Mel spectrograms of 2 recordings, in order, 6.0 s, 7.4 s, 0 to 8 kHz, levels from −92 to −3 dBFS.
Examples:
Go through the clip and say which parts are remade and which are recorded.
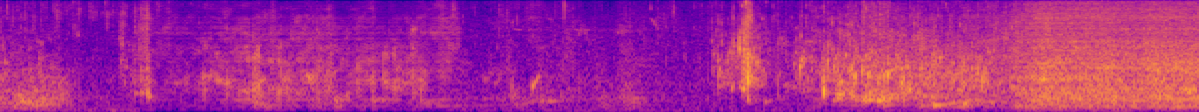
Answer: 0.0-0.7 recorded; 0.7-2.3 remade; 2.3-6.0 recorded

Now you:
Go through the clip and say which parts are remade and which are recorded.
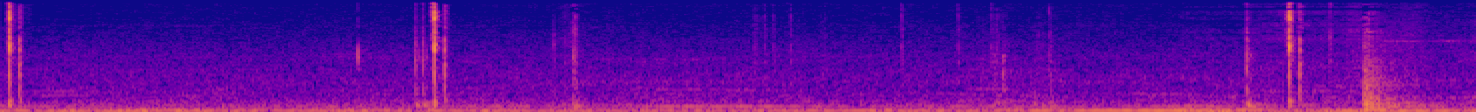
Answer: 0.0-5.9 recorded; 5.9-6.9 remade; 6.9-7.4 recorded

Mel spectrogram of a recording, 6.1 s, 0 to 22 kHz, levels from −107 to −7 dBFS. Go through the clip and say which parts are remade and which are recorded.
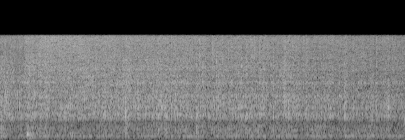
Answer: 0.0-5.0 recorded; 5.0-5.5 remade; 5.5-6.1 recorded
